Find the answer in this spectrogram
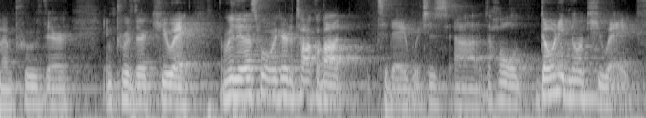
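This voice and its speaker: Very fast pace from a man, amid noticeable background noise and audible room echo. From United States. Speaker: head of research and marketing, webinar host. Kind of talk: webinar presentation. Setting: echoey room.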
